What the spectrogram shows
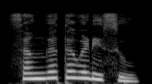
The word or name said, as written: ಸಂಗತವಡಿಸು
